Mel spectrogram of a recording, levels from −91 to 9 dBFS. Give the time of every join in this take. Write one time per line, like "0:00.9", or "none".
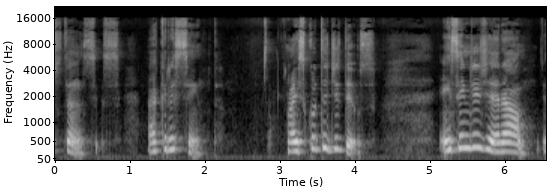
0:01.1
